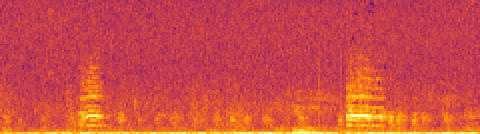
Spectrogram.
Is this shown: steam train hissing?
no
